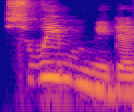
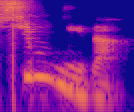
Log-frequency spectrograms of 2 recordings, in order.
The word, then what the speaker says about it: 습니다: Memang jarang nggak ada kayaknya orang-orang baca swimnida gitu memang tidak simnida. Bacanya SI biasa, simnida.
